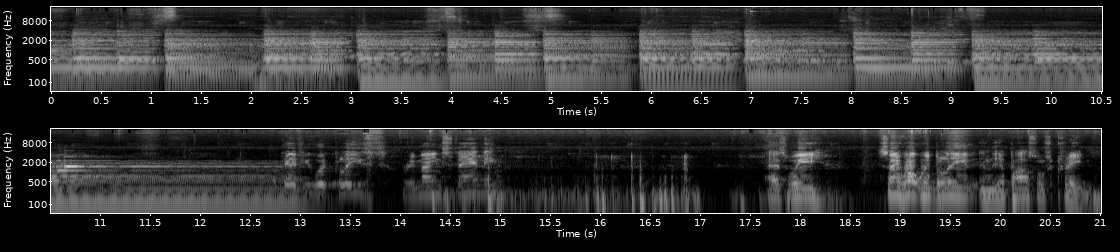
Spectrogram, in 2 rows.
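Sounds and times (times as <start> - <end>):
piano playing slow hymn chords: 0.0 - 13.4.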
